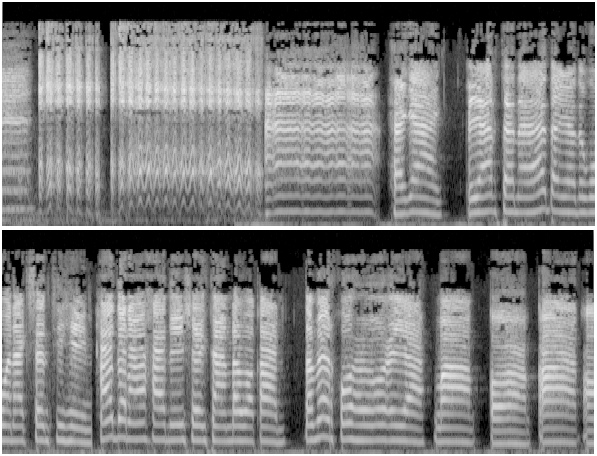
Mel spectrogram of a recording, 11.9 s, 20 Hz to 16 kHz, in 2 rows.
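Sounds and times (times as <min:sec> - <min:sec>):
goat bleating: 0:00.4 - 0:03.4
speech: 0:04.0 - 0:11.8.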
